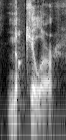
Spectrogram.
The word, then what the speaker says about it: nuclear: Nuclear or nuclear. As opposed to nuclear, okay, which is the way you're supposed to say nuclear vessels. That's the correct pronunciation. There is no extra U, so it's nuclear, which is the way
